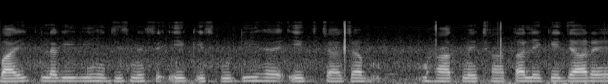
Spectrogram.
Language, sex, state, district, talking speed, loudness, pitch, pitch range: Hindi, male, Bihar, West Champaran, 185 wpm, -23 LUFS, 150 Hz, 145-155 Hz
